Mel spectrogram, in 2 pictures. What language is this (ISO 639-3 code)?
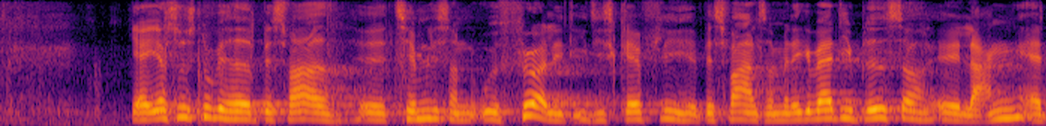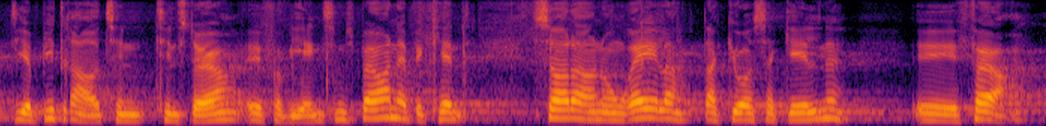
dan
